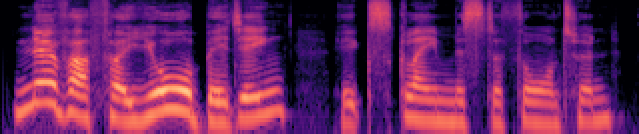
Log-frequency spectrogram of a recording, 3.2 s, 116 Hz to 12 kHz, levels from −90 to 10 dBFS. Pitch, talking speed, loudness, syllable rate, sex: 215 Hz, 130 wpm, -17 LUFS, 4.3 syllables/s, female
